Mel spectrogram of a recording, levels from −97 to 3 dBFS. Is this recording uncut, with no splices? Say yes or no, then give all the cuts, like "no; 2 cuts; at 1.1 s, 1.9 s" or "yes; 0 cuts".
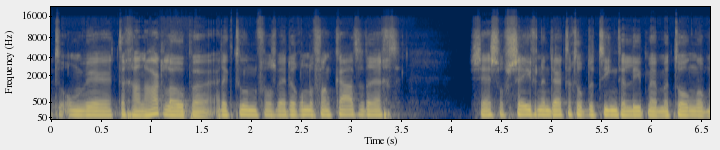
no; 4 cuts; at 1.7 s, 2.2 s, 5.2 s, 5.7 s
